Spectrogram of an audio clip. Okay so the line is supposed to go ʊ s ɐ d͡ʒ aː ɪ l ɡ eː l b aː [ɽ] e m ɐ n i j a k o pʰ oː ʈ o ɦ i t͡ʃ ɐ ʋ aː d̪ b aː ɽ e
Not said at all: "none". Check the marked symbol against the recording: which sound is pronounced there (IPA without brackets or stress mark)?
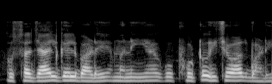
ɽ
